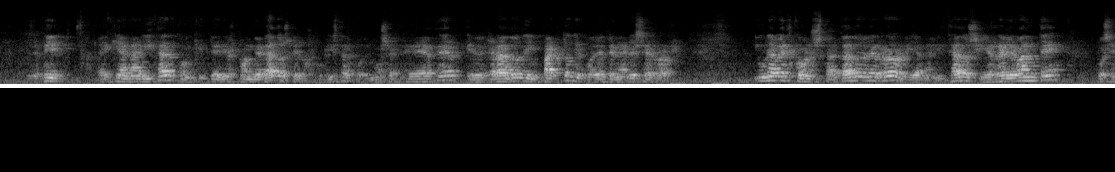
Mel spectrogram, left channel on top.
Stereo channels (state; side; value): silent; right; digital silence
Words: Es decir, hay que analizar con criterios ponderados que los juristas podemos hacer el grado de impacto que puede tener ese error. Y una vez constatado el error y analizado si es relevante, pues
